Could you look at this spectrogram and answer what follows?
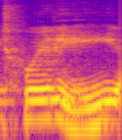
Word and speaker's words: Twitty: also funny too because his last name Twitty rhymes with something that's also quite um humor inducing Twitty you know oh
